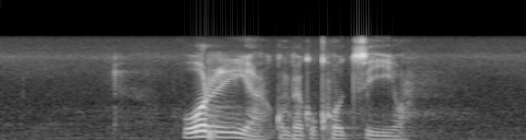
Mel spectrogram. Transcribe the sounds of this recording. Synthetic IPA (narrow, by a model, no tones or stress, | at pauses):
worijakumbɛkukʰot͡sʼiːwa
